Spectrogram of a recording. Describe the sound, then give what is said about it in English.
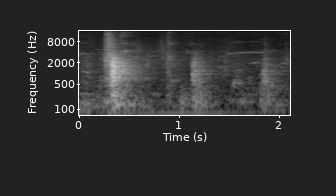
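The wooden door of a ski shop squeaks open in a few short, scraping bursts, the first one loudest, with faint thin creaks trailing after and no voices. “The same wooden door still squeaks to begin each visit.”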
